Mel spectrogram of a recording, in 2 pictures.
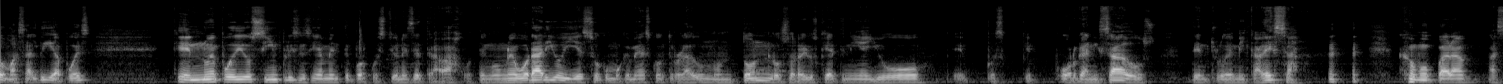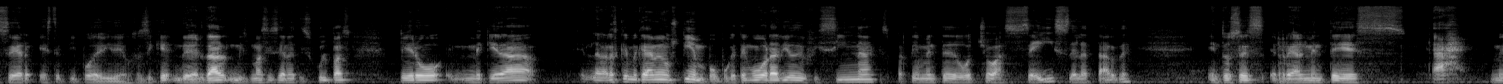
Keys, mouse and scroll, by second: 0.0-1.0 drag, 0.8-2.4 middle drag, 2.6 middle click, 3.2 middle click, 3.4 middle click, 3.6-6.3 middle drag, 6.3-7.5 scroll down 4, 7.5-9.0 shift+middle drag, 11.3-12.4 scroll up 2, 11.8-15.2 shift+middle drag, 15.9-16.3 scroll down 2, 16.3-16.7 scroll up 1, 16.7-17.8 scroll down 1, 17.8-18.3 scroll up 1, 18.3-18.9 scroll down 1, 18.9-20.2 scroll up 1, 20.2 shift+middle click, 21.4 Tab, 22.6 a, 22.7 a, 25.6-26.4 scroll down 2, 26.2-27.2 middle drag, 28.3-30.0 shift+middle drag.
